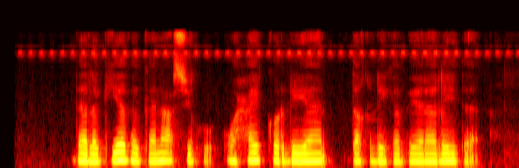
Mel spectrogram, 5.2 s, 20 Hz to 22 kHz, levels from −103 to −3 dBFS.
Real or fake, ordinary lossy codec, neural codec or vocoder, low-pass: real; none; none; 10.8 kHz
